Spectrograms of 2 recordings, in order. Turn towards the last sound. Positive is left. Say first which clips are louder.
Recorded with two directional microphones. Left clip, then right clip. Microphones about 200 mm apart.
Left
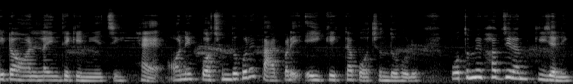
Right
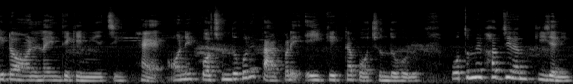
# left 3 dB
turn(degrees=15)  # may be behind; listen again after turning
